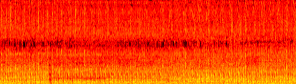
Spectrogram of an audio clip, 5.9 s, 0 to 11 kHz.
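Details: 2007 Toyota Prius at idle: rough uneven idle with busy clatter and shaky beat from all-cylinder misfire; resolved by cleaning clogged fuel injectors.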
